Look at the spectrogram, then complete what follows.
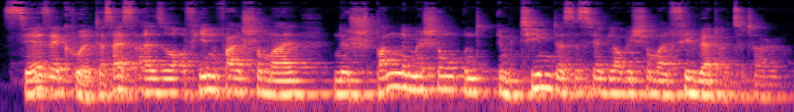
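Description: A man's voice: mid-range voice, measured pace, hardly any pauses, mellow, roomy sound. A man interviewing a guest, affirming her answers in casual speech. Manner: affirming, friendly back-channeling.

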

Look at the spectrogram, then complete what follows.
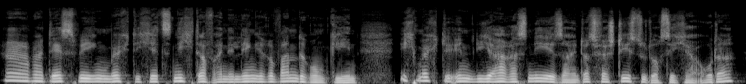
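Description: A man voicing a gentle, thoughtful male fox who talks softly and hesitantly. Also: mid-range voice, expressive, normal speed, no echo, clean studio sound, pitched above the performer's own voice, close to an everyday voice. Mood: quietly happy. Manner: soft, hesitant, musing.

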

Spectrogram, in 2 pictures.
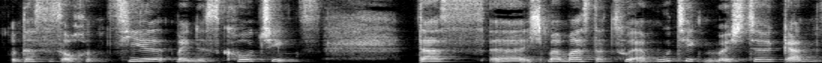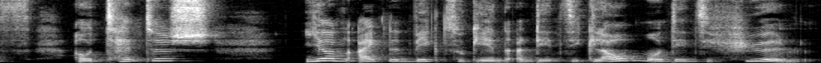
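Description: German woman with a cold, gravelly voice. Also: mid-range voice, moderate pace, darkish tone. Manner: earnest, encouraging, with many filler sounds. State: has a cold. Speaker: podcast host and parenting coach. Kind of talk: casual spoken monologue.

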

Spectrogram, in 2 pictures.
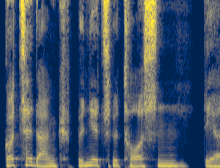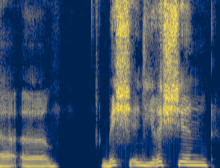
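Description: A man hosting a podcast in a casual, rambling chat, talking haltingly with joking self-importance. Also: mid-range voice, darkish tone, no room sound, clean studio sound. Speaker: podcast host.

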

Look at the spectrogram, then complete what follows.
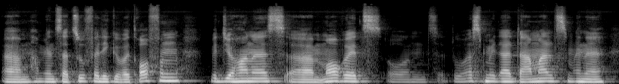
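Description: A young man talking as a podcast guest in a relaxed way, pausing often with hesitations. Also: medium pitch. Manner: relaxed, many "äh" hesitations, quick-witted. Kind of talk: casual podcast chat.

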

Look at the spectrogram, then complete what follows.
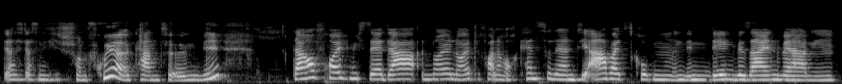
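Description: A young woman who stutters, talking as a guest on a podcast with repeated syllables and frequent fillers. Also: medium pitch. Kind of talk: casual interview talk. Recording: dull lo-fi sound.

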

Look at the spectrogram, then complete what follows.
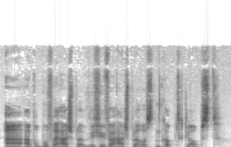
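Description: Brief: man, podcast host, easygoing interviewer, mid-pitched voice. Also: fairly even intonation, quick pace.

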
